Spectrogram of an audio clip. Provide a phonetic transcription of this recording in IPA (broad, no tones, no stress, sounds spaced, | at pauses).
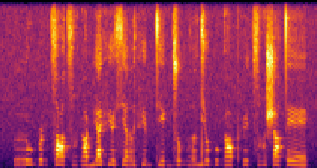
r u p ə˞ ɡ t͡s ɑ t͡s ɑ̤ ɡ ɑ bʲ a fʲ ə˞ sʲ ɑ r fʲ ə˞ b tʲ e ɡ d͡z o b ɑ̤ r dʲ o p u ɡ ɑ pʰ y t͡s ɑ̤ ʃ ɑ t e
